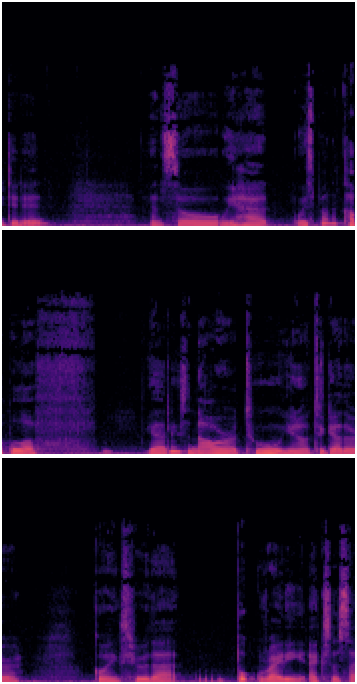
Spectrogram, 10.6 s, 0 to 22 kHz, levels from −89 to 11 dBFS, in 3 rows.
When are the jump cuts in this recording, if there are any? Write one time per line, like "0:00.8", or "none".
0:02.1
